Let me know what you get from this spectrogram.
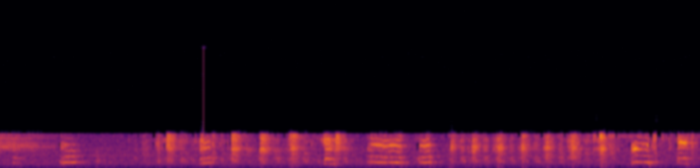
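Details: Tenterfield Terrier female in Japan during birth, a rapid run of short, high squeaky whines and yips, some bent upward in pitch, pulsing about twice a second over a quiet indoor background.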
